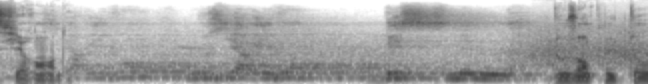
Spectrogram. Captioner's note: applause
